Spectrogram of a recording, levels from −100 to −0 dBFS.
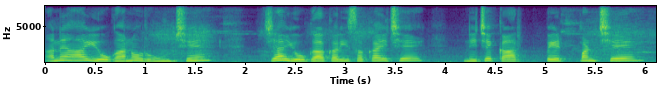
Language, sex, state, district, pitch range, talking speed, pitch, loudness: Gujarati, female, Maharashtra, Mumbai Suburban, 220-260 Hz, 145 wpm, 245 Hz, -17 LUFS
